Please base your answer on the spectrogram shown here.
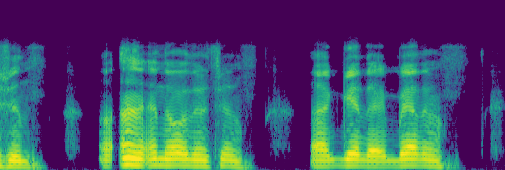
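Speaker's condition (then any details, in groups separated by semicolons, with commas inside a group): ALS; onset left hand weakness, then right hand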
